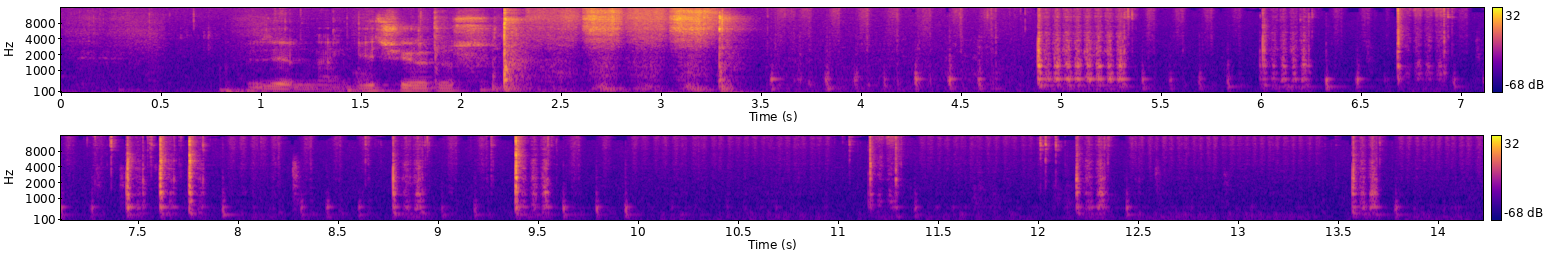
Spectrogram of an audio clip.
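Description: A sponge dabs repeatedly against paper with soft taps.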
